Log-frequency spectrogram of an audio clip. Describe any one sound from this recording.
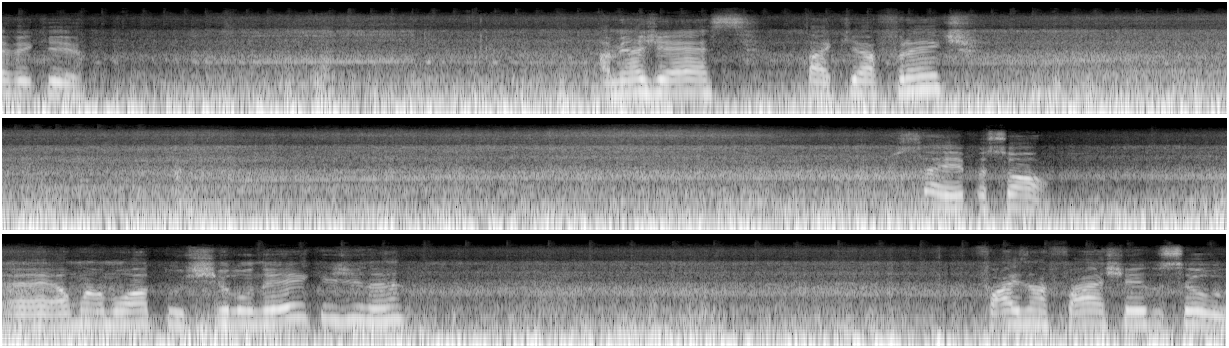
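A motorcycle engine drones steadily and revs up and down between gear changes.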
